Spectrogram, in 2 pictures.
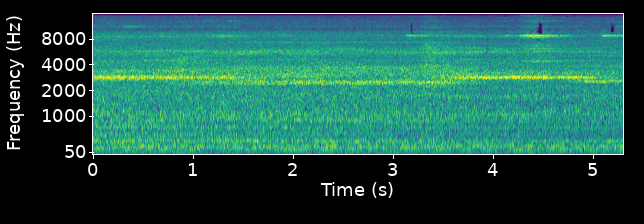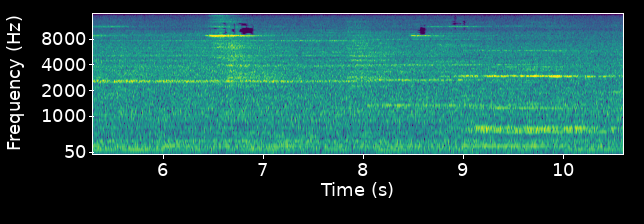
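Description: New York City subway train running on a track in the station: a steady low rumble with thin, high wheel squeals that come and go over it.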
